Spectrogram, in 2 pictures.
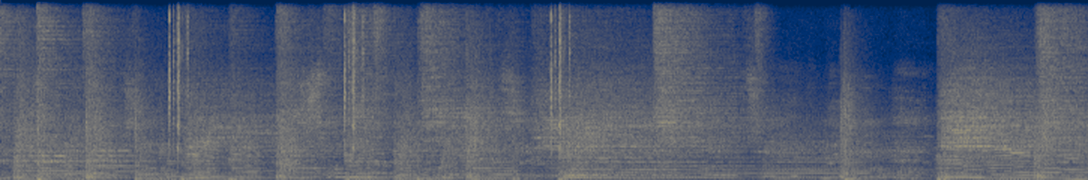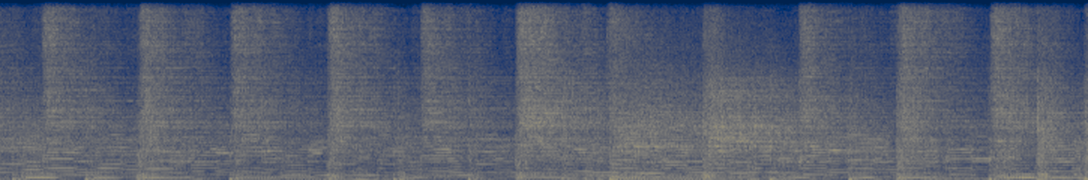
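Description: Indie rock music: electric guitars over a drum kit. The drums drop back a few seconds in and come crashing back in around the middle.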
